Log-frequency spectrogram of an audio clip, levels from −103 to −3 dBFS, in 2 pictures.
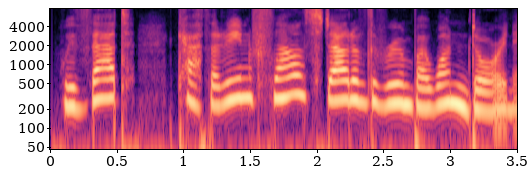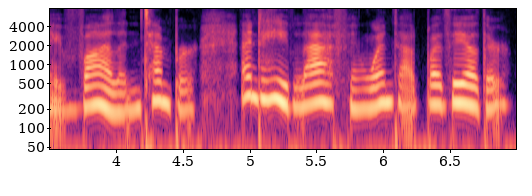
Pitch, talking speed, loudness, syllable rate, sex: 240 Hz, 195 wpm, -16 LUFS, 5.2 syllables/s, female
